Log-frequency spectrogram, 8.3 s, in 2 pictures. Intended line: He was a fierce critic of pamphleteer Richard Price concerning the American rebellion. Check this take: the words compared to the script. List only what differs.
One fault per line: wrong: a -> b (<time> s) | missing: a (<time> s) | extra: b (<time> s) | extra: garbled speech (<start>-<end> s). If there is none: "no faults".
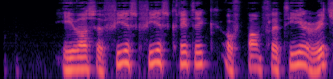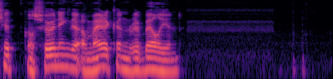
extra: fierce (1.7 s)
missing: Price (4.4 s)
